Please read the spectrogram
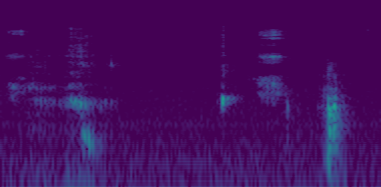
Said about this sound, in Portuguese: Deixa-me aqui beber o meu café.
